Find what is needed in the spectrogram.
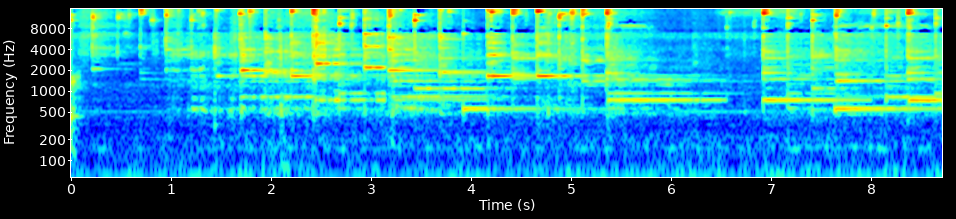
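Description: Yunsheng wind-up music box movement playing a Disney princess song: the pins of the turning cylinder pluck the steel comb's teeth, giving a slow melody of bright ringing notes.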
